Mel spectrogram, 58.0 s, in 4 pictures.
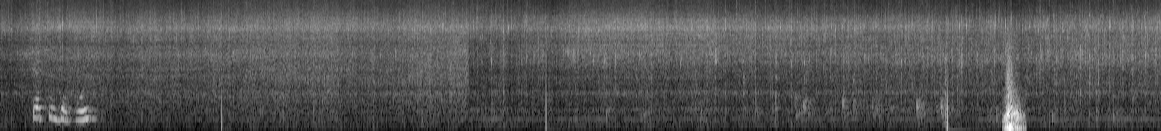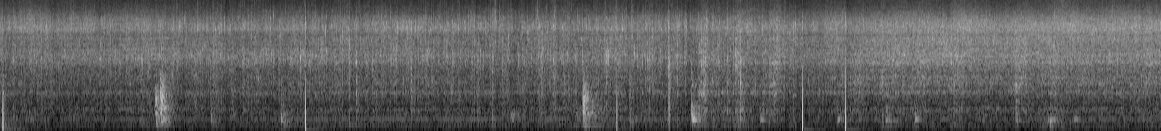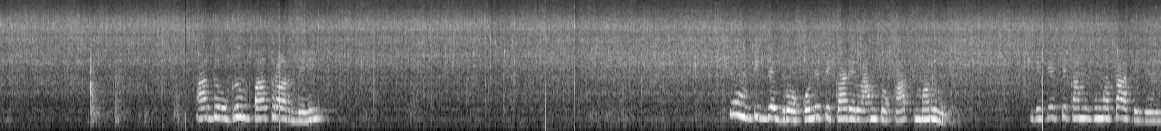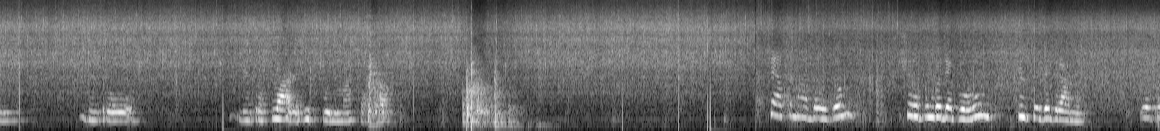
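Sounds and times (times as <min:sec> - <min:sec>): chicken sizzling in hot oil: 0:00.0 - 0:58.0.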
